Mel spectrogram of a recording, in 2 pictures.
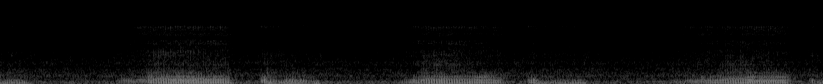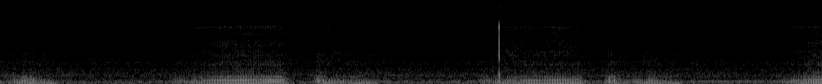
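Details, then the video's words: Bloodhound snoring indoors, a long run of deep, rattling snores recurring about every two to three seconds, low and buzzy with breathy edges, one brief sharp click partway through. "Bloodhound "Ellie Mae" Snoring..."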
